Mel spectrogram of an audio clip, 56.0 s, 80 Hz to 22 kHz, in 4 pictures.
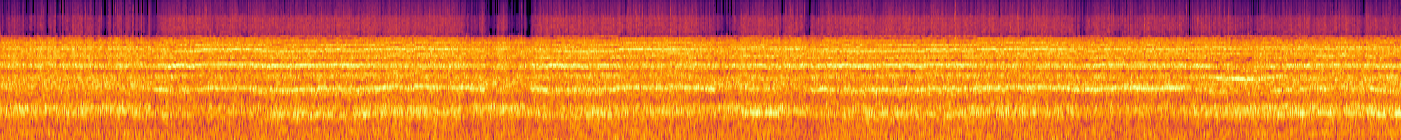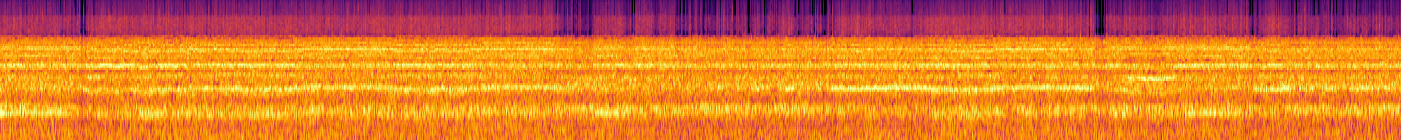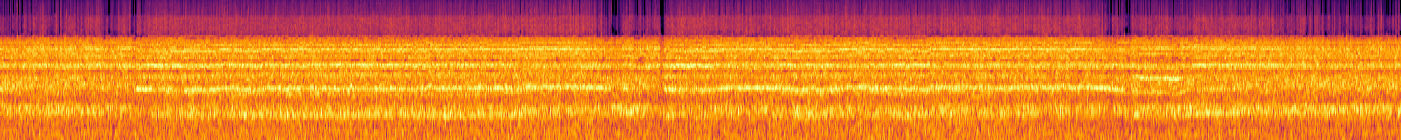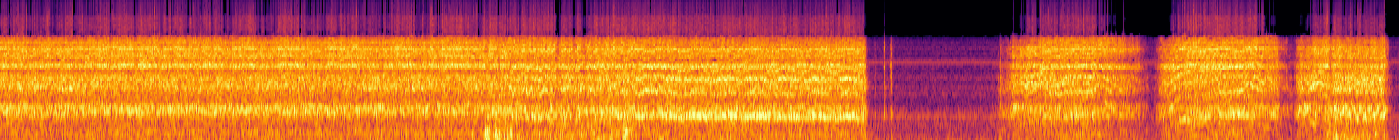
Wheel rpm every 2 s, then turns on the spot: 230, 220, 230, 230, 220, 230, 220, 220, 220, 220, 230, 220, 230, 230, 230, 210, 220, 230, 220, 230, 230, 230, 230, 200, 190, 90, 80, 110.
none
